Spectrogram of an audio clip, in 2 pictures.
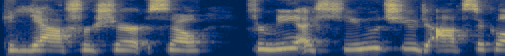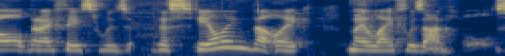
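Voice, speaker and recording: A woman in her thirties, appearing as a podcast guest, shares a personal story in conversation with an earnest, lively delivery and a high, bright voice. She takes her time, frequently voicing her past thoughts as quotes.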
